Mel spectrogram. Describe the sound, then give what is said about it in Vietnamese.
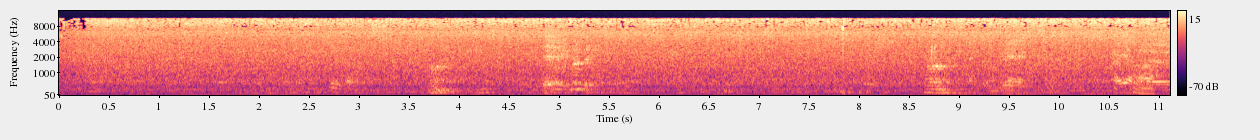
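Heavy rain pours in a dense, steady hiss that fills the whole clip during a question session. Voices come through faintly beneath the downpour at times. “Thế thầy không nghe được. Tại mưa rất là lớn.”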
